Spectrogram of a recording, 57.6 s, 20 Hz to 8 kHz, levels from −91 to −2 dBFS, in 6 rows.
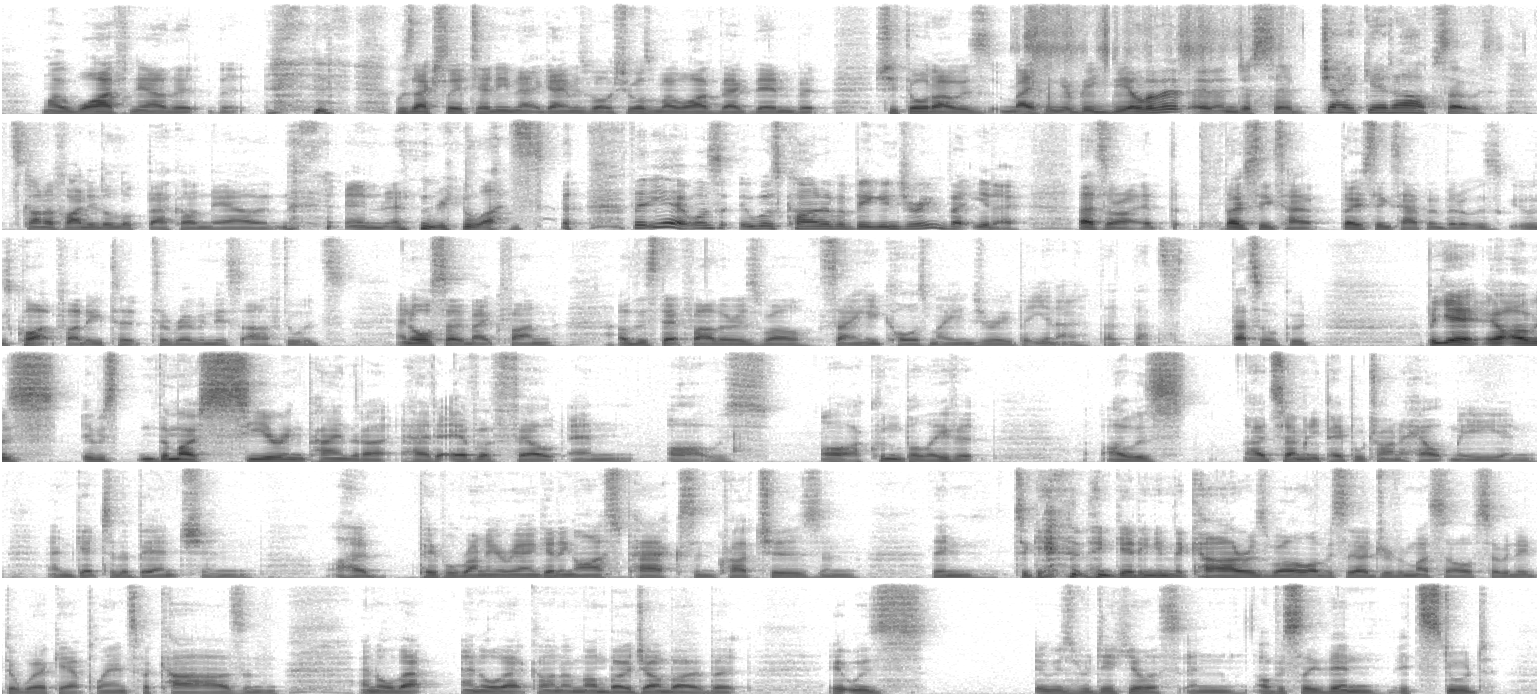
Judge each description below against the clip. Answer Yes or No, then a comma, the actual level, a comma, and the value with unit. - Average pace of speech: No, fast, 215 wpm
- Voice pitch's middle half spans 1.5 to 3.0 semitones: Yes, narrow, 2.4 semitones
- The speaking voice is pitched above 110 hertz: No, low, 105 Hz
